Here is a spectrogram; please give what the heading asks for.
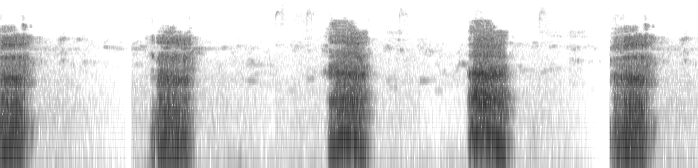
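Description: A red kangaroo gives harsh, rasping grunts, each about half a second long, repeated roughly every second and a half.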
